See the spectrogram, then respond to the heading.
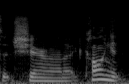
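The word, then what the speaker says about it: Charon: And yeah, I pronounce it Cheron. Calling it Kon or some whatever other way people say it sounds weird, you know. It's like Cheyenne, not Cayenne.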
